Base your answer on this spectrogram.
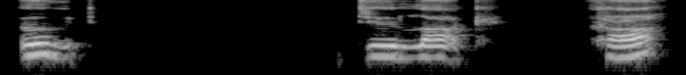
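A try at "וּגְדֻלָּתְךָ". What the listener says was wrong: Yes, ug du lat ha, because that shva doesn't get its own syllable. Ug du lat ha.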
